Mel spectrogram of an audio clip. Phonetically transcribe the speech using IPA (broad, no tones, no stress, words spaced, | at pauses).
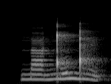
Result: n̪a ŋ͡ǃoŋ͡ǃẽ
